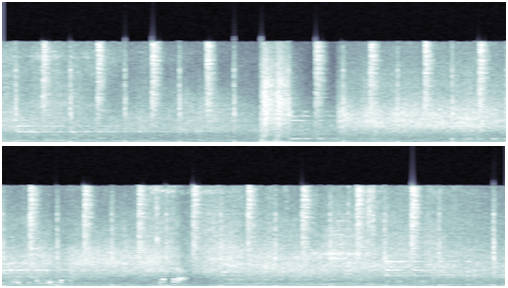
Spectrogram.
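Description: Background music with a steady beat and bass line; about three seconds in, a steady rushing hiss joins it.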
